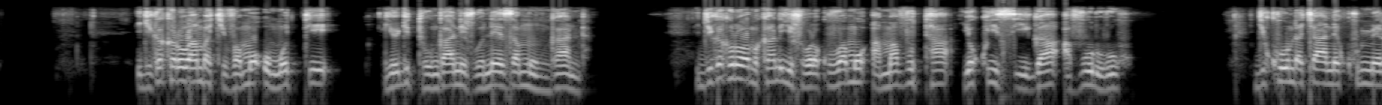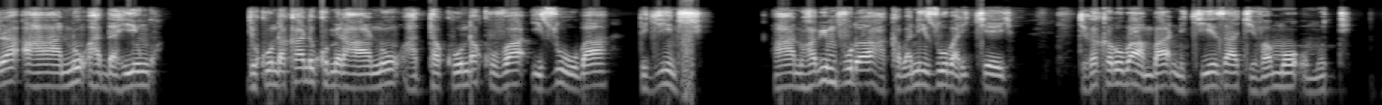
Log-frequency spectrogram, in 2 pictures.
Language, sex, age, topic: Kinyarwanda, male, 25-35, health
